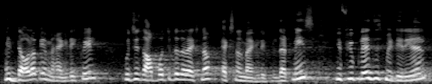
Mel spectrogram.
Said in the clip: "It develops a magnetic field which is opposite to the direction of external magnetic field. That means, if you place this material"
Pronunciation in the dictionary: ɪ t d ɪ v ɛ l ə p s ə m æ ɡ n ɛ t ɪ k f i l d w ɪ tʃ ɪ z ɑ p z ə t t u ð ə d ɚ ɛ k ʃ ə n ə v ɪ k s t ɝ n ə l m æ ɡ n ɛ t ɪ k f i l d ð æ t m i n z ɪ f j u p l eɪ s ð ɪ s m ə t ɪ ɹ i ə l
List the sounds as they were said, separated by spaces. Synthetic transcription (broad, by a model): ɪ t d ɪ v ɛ l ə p ə m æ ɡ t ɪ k f i l d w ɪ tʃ ɪ z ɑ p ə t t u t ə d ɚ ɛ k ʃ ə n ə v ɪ k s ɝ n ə l m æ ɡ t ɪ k f i l d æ t m i n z ɪ f j u p l eɪ s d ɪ s m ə t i ɹ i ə l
